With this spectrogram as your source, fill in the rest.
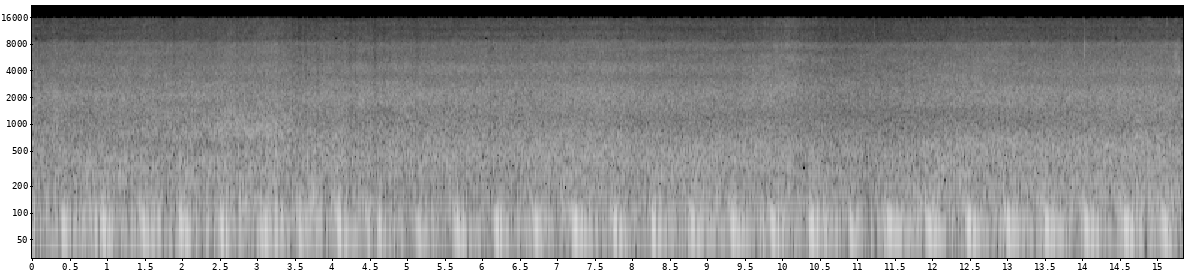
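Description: Surf rolls onto Chaweng Beach on Koh Samui, Thailand, in a continuous wash of waves with rhythmic low surges and some wind noise, steady and fairly loud throughout.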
